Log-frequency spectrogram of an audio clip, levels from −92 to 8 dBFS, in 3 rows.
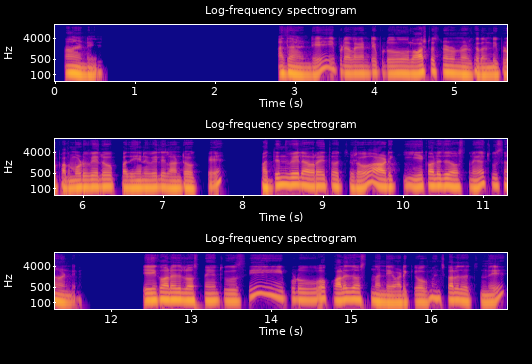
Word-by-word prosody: ఆ! -, -, +4 dB
అండి. 105 Hz, +4 st, -1 dB, 2.2 s
అదా 125 Hz, 0 st, +4 dB
అండి. 105 Hz, +2 st, -2 dB, 0.2 s
ఇప్పుడు 145 Hz, -7 st, -8 dB
ఎలాగంటే 120 Hz, +1 st, -2 dB
ఇప్పుడు, 120 Hz, -2 st, -6 dB, 0.3 s
లాస్ట్ 130 Hz, +4 st, +3 dB
ఒచ్చినోడు 135 Hz, -2 st, 0 dB
ఉన్నాడు 110 Hz, -3 st, +1 dB
కదండీ! 105 Hz, 0 st, 0 dB
ఇప్పుడు 115 Hz, 0 st, -5 dB
13 120 Hz, +1 st, +1 dB
వేలు, 130 Hz, +1 st, +2 dB, 0.2 s
15 120 Hz, 0 st, +2 dB
వేలు 125 Hz, +1 st, 0 dB
ఇలాంటోళ్లకే, 115 Hz, -1 st, -1 dB, 0.6 s
18 150 Hz, +7 st, +3 dB
వేలు 160 Hz, -1 st, +3 dB
ఎవరైతే 140 Hz, +1 st, 0 dB
వచ్చాడో 120 Hz, -2 st, -3 dB, 0.2 s
ఆడికి 130 Hz, 0 st, +1 dB, 0.2 s
ఏ -, -, +2 dB
కాలేజీలు 145 Hz, -1 st, +3 dB
వస్తునయో 130 Hz, +3 st, -2 dB
చూసామండి. 130 Hz, -5 st, -2 dB, 0.9 s
ఏ -, -, +6 dB
కాలేజీ‌లో 145 Hz, -1 st, +5 dB
వస్తున్నాయో 130 Hz, 0 st, -2 dB
చూసి, 125 Hz, -, -3 dB, 0.4 s
ఇప్పుడు 145 Hz, -2 st, -5 dB, 0.2 s
ఒక 160 Hz, -, -2 dB
కాలేజ్ 150 Hz, +3 st, +3 dB
వస్తుందండి 120 Hz, -5 st, -1 dB
వాడికి, 105 Hz, +1 st, -3 dB
ఒక 110 Hz, -, -2 dB
మంచి 165 Hz, -1 st, -4 dB
కాలేజ్ 140 Hz, -2 st, +1 dB
వచ్చింది. 110 Hz, -1 st, -4 dB
125 Hz, 140 wpm, -22 LUFS, 115-140 Hz, 2.2 s, ఏ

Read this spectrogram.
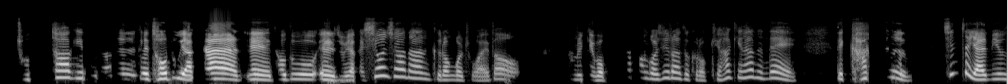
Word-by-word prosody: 좋다기보다는 290 Hz, -, -3 dB
그 255 Hz, -, +5 dB
저도 260 Hz, +4 st, +3 dB
약간 245 Hz, 0 st, +8 dB
예, 225 Hz, -3 st, +4 dB
저도 235 Hz, 0 st, 0 dB
예 210 Hz, -2 st, +4 dB
좀 190 Hz, +1 st, -10 dB
약간 195 Hz, 0 st, -4 dB
시원시원한 350 Hz, -, -2 dB
그런 210 Hz, -2 st, -5 dB
걸 205 Hz, -, -5 dB
좋아해서 195 Hz, +5 st, -8 dB, 0.5 s
좀 225 Hz, -1 st, -15 dB
이렇게 210 Hz, -2 st, -11 dB
뭐 190 Hz, -1 st, -1 dB
복잡한 310 Hz, -4 st, -18 dB
걸 245 Hz, -1 st, -2 dB
싫어해서 280 Hz, -4 st, -5 dB
그렇게 215 Hz, +1 st, -12 dB
하긴 305 Hz, +1 st, -8 dB
하는데 285 Hz, -, -4 dB, 0.4 s
근데 245 Hz, -, -3 dB
가끔 275 Hz, -, -5 dB, 0.3 s
진짜 485 Hz, 0 st, -4 dB
얄미운 240 Hz, +3 st, +2 dB
245 Hz, 355 characters per minute, -19 LUFS, 220-300 Hz, 0.5 s, 약간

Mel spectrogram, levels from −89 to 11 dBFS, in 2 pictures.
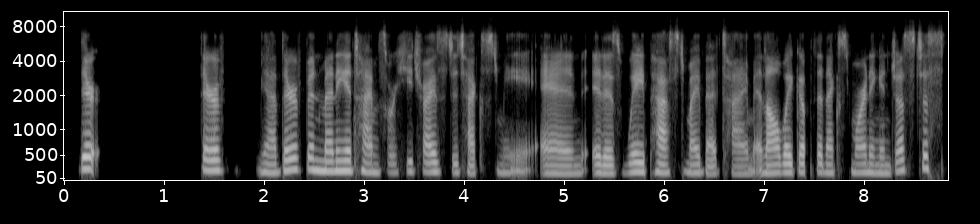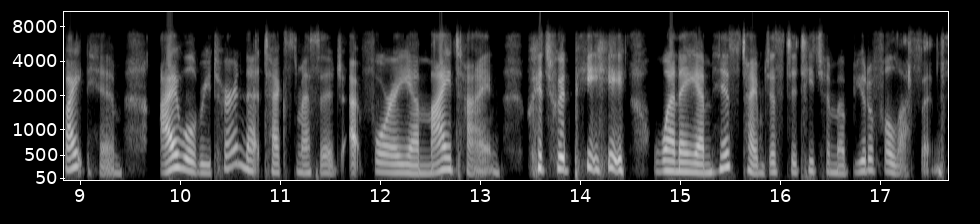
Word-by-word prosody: There 235 Hz, 0 st, +4 dB, 1.0 s
There've 205 Hz, -1 st, +2 dB, 0.3 s
Yeah, 175 Hz, -4 st, -4 dB
there 200 Hz, +5 st, +1 dB
have 225 Hz, -1 st, -1 dB
been 225 Hz, -3 st, +1 dB
many 195 Hz, +1 st, +3 dB
a 200 Hz, -, +3 dB
times 175 Hz, -4 st, -4 dB
where -, -, -10 dB
he 190 Hz, +2 st, -8 dB
tries 180 Hz, 0 st, -2 dB
to 165 Hz, -, -6 dB
text 150 Hz, +2 st, -5 dB
me 160 Hz, +3 st, -10 dB
and 150 Hz, +1 st, -3 dB
it 165 Hz, 0 st, -1 dB
is 150 Hz, -1 st, -2 dB
way 180 Hz, +2 st, +1 dB
past 170 Hz, +1 st, -2 dB
my 160 Hz, -1 st, -3 dB
bedtime, 145 Hz, -1 st, -7 dB
and -, -, -5 dB
I'll 160 Hz, +1 st, +2 dB
wake 170 Hz, +1 st, -1 dB
up 170 Hz, -, -2 dB
the 170 Hz, -, -3 dB
next 165 Hz, +2 st, -7 dB
morning 165 Hz, -1 st, -4 dB
and 155 Hz, 0 st, -7 dB
just 200 Hz, +2 st, -4 dB
to 245 Hz, -, 0 dB
spite 235 Hz, +3 st, +2 dB
him, 155 Hz, -2 st, -10 dB, 0.4 s
I 230 Hz, +5 st, +9 dB
will 210 Hz, -7 st, +3 dB
return 245 Hz, -, -3 dB
that 210 Hz, -4 st, -1 dB
text 170 Hz, 0 st, -3 dB
message 160 Hz, -1 st, -6 dB
at -, -, +3 dB
4:00 180 Hz, -2 st, 0 dB
AM 160 Hz, -2 st, +2 dB
my 215 Hz, +8 st, +7 dB
time, 190 Hz, -4 st, -4 dB, 0.3 s
which 250 Hz, -3 st, +3 dB
would 230 Hz, -4 st, +8 dB
be 225 Hz, -3 st, +3 dB, 0.3 s
1:00 195 Hz, 0 st, +5 dB
AM 175 Hz, -3 st, +5 dB
his 255 Hz, +10 st, +1 dB
time 155 Hz, 0 st, +2 dB
just 180 Hz, +1 st, -4 dB
to 170 Hz, -, -1 dB
teach 190 Hz, +1 st, -4 dB
him 170 Hz, -4 st, -7 dB
a 150 Hz, -, -5 dB
beautiful 195 Hz, 0 st, -3 dB
lesson. -, -, -9 dB
175 Hz, 200 wpm, -22 LUFS, 160-205 Hz, 1.0 s, I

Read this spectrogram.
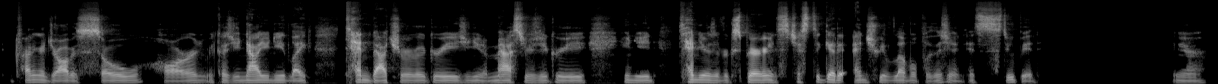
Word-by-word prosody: trying 105 Hz, 0 st, -4 dB
a 105 Hz, -, -3 dB
job 85 Hz, 0 st, -1 dB
is -, -, -2 dB
so 90 Hz, +2 st, +3 dB
hard 80 Hz, +4 st, -6 dB
because 95 Hz, -3 st, -7 dB
you 90 Hz, -, -5 dB
now 95 Hz, +1 st, +3 dB
you 100 Hz, 0 st, -1 dB
need, 100 Hz, 0 st, -6 dB
like, 85 Hz, +1 st, -4 dB, 0.3 s
10 110 Hz, -2 st, +6 dB
bachelor 90 Hz, +1 st, +1 dB
degrees, 90 Hz, -1 st, -4 dB
you 90 Hz, -, -8 dB
need 90 Hz, -2 st, -7 dB
a -, -, -13 dB
master's 90 Hz, 0 st, +2 dB
degree, 90 Hz, -1 st, -6 dB, 0.3 s
you 100 Hz, -, -9 dB
need 90 Hz, -1 st, -6 dB, 0.2 s
10 110 Hz, -1 st, +5 dB
years 100 Hz, -2 st, -2 dB
of 95 Hz, -, -9 dB
experience 100 Hz, +1 st, +4 dB
just -, -, +5 dB
to -, -, -6 dB
get -, -, 0 dB
an -, -, 0 dB
entry 100 Hz, +1 st, 0 dB
level 95 Hz, -1 st, -7 dB
position, 80 Hz, -1 st, -7 dB
it's -, -, -3 dB
stupid. -, -, 0 dB, 1.3 s
Yeah. 80 Hz, -1 st, -11 dB
90 Hz, 175 wpm, -25 LUFS, 90-95 Hz, 1.3 s, 10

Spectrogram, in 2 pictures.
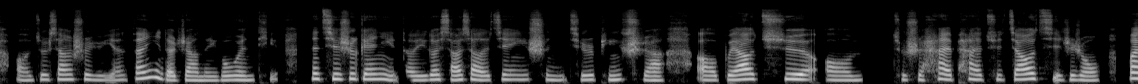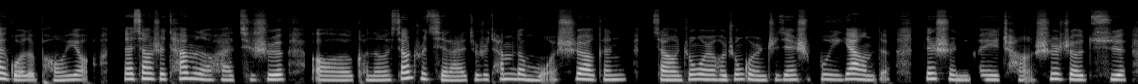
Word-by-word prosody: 呃， 195 Hz, 0 st, -4 dB
就 225 Hz, +3 st, -3 dB
像 230 Hz, +1 st, +1 dB
是 230 Hz, 0 st, -2 dB
语 200 Hz, -1 st, -4 dB
言 205 Hz, +1 st, -5 dB
翻 280 Hz, +5 st, +3 dB
译 315 Hz, -, +4 dB
的 200 Hz, -7 st, +2 dB
这 200 Hz, +1 st, -1 dB
样 190 Hz, -1 st, +1 dB
的 185 Hz, -, -2 dB
一 185 Hz, -, -3 dB
个 195 Hz, 0 st, 0 dB
问 200 Hz, -1 st, +1 dB
题。 235 Hz, -, -13 dB, 0.3 s
那 255 Hz, -1 st, +2 dB
其 250 Hz, 0 st, +1 dB
实 255 Hz, +2 st, +1 dB
给 240 Hz, 0 st, +3 dB
你 230 Hz, -4 st, +1 dB
的 195 Hz, 0 st, -2 dB
一 200 Hz, -, 0 dB
个 225 Hz, +2 st, +2 dB
小 210 Hz, -2 st, +2 dB
小 225 Hz, -1 st, +2 dB
的 200 Hz, 0 st, 0 dB
建 220 Hz, +1 st, -3 dB
议 220 Hz, 0 st, -5 dB
是， 220 Hz, -, -3 dB
你 200 Hz, -1 st, -4 dB
其 210 Hz, -, -5 dB
实 215 Hz, -, +1 dB
平 215 Hz, 0 st, -2 dB
时 220 Hz, -3 st, -3 dB
啊， 195 Hz, 0 st, +1 dB, 0.3 s
呃， 200 Hz, 0 st, +1 dB
不 210 Hz, -, -2 dB
要 230 Hz, +3 st, +7 dB
去 240 Hz, 0 st, +3 dB, 0.2 s
呃， 200 Hz, -1 st, 0 dB, 0.4 s
就 215 Hz, -, -7 dB
是 215 Hz, +1 st, -2 dB
害 230 Hz, +2 st, +2 dB
怕 230 Hz, +1 st, 0 dB
去 220 Hz, +1 st, -8 dB
交 235 Hz, +4 st, +4 dB
集 260 Hz, -3 st, -5 dB
这 210 Hz, +1 st, -2 dB
种， 195 Hz, -1 st, 0 dB, 0.3 s
外 275 Hz, -2 st, +7 dB
国 210 Hz, -4 st, +1 dB
的 -, -, 0 dB
朋 195 Hz, 0 st, -3 dB
友。 215 Hz, 0 st, -1 dB, 0.4 s
那 250 Hz, -, +5 dB
像 260 Hz, +1 st, +3 dB
是 245 Hz, 0 st, +1 dB
他 270 Hz, +2 st, +3 dB
们 265 Hz, -2 st, +2 dB
的 220 Hz, -2 st, 0 dB
话， 210 Hz, -1 st, -3 dB
其 215 Hz, -, -10 dB
实， 225 Hz, +1 st, +3 dB, 0.3 s
呃， 195 Hz, -1 st, -1 dB
可 205 Hz, -, -9 dB
能 200 Hz, +1 st, -1 dB
相 275 Hz, +7 st, +3 dB
处 275 Hz, -4 st, -2 dB
起 230 Hz, -3 st, -3 dB
来 190 Hz, 0 st, -1 dB
就 220 Hz, +2 st, -5 dB
是 225 Hz, -, -3 dB
他 245 Hz, -, -4 dB
们 245 Hz, 0 st, 0 dB
的 240 Hz, -1 st, +2 dB
模 200 Hz, -3 st, -2 dB
式 255 Hz, -, -3 dB
啊， 235 Hz, -2 st, +6 dB
跟 220 Hz, 0 st, -2 dB, 0.2 s
像 205 Hz, -2 st, +2 dB
中 230 Hz, +3 st, 0 dB
国 235 Hz, -1 st, +3 dB
人 225 Hz, -, +2 dB
和 215 Hz, -, +1 dB
中 235 Hz, +3 st, -2 dB
国 235 Hz, -2 st, +1 dB
人 205 Hz, -1 st, 0 dB
之 215 Hz, -, -8 dB
间 220 Hz, +1 st, 0 dB
是 225 Hz, -, -3 dB
不 235 Hz, -, -2 dB
一 220 Hz, -1 st, -2 dB
样 235 Hz, -3 st, +4 dB
的。 275 Hz, +3 st, -10 dB, 0.3 s
但 260 Hz, 0 st, +3 dB
是 230 Hz, -3 st, 0 dB
你 205 Hz, -1 st, -2 dB
可 215 Hz, +1 st, -9 dB
以 215 Hz, -1 st, +1 dB
尝 200 Hz, 0 st, -7 dB
试 255 Hz, -1 st, 0 dB
着 230 Hz, -3 st, +2 dB
去， 220 Hz, +1 st, 0 dB
220 Hz, 275 characters per minute, -22 LUFS, 205-240 Hz, 0.4 s, 要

